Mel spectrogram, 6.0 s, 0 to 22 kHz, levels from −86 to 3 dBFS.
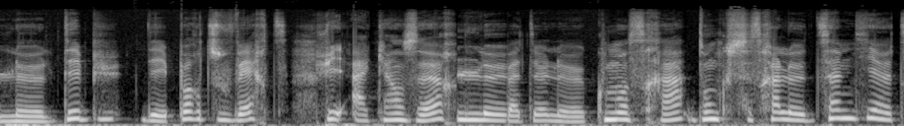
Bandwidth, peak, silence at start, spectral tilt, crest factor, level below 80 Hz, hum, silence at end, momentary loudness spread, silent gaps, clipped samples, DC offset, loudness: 16 kHz; -4 dBFS; 0 s; -4.5 dB/octave; 12 dB; -32 dBFS; none; 0 s; 5 LU; none; under 0.1%; under 0.1%; -16 LUFS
